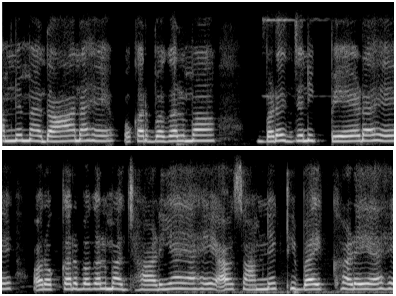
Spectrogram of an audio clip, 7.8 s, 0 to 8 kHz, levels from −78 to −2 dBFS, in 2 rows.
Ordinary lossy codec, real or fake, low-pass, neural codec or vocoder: Opus, 24 kbps; real; 7.2 kHz; none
